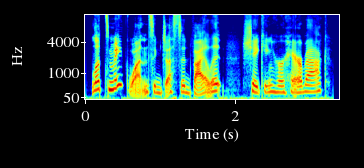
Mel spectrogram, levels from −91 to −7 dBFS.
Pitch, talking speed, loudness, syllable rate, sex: 230 Hz, 160 wpm, -21 LUFS, 5.0 syllables/s, female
